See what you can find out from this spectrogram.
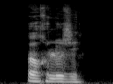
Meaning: plural of horloger
- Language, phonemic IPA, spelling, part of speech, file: French, /ɔʁ.lɔ.ʒe/, horlogers, noun, LL-Q150 (fra)-horlogers.wav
